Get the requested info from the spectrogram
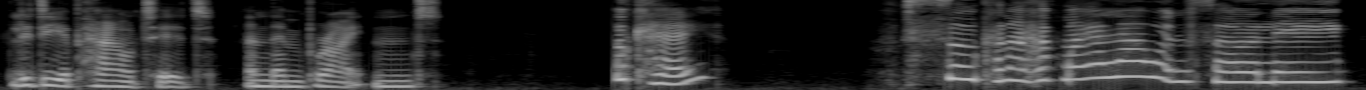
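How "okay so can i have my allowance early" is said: put-on wheedling teen. A narrator's reading. Teen asks for allowance.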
